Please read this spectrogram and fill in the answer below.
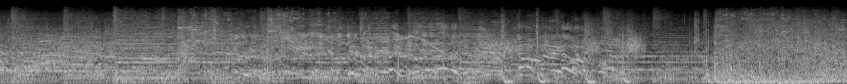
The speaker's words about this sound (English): Oh, that's The Simpsons. And the explosion you heard was a bunch of Irish guys throwing some type of bomb at a fish and chips place. Like that was all happening in Springfield.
